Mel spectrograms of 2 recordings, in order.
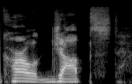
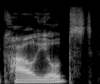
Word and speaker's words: Karl Jobst: Uh, by reading to you excerpts from a book by Carl Jobs, as I've discovered, he prefers to be called, even though his name is German and the pronunciation is actually Carl Yulpst.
